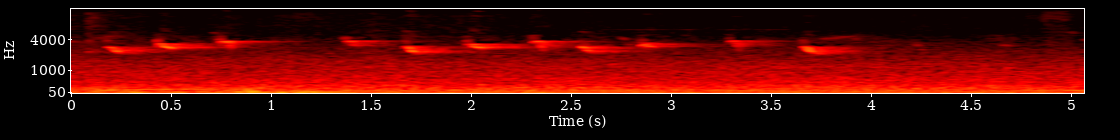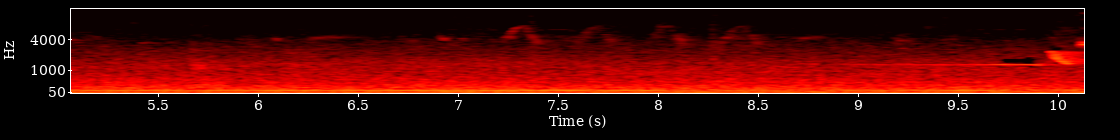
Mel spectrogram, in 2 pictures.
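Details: Wild bird calling near a new home in rich countryside: a quick series of high, downslurred chirps repeated about twice a second for four seconds, then a thin whistle, over a steady low hum.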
